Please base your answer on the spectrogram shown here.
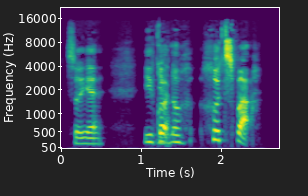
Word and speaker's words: chutzpah: yeah you've got no hutzpah hutzpah did i say it right we'll take it you need that like you're clearing the back of your throat no more hurts but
